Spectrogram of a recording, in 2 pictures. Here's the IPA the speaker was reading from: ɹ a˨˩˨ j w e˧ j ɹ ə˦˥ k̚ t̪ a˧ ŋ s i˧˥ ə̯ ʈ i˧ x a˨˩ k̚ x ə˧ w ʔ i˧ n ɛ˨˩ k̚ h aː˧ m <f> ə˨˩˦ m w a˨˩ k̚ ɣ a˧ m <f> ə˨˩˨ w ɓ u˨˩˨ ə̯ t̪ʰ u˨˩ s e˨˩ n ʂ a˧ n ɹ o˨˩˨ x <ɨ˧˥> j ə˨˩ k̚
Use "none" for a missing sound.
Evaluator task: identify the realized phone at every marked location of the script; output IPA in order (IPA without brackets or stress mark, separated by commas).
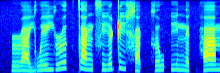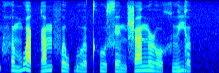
h, f, ɨ˧˥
